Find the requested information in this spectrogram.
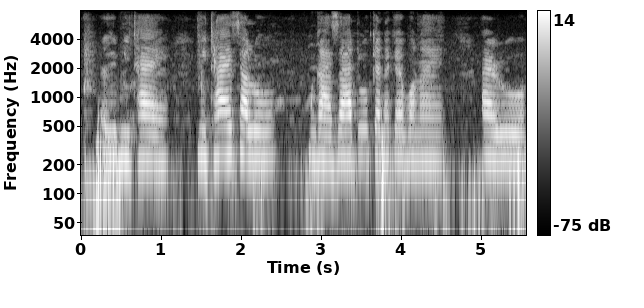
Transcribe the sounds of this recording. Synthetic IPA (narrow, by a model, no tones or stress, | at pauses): mitʰaj | mitʰajsalʊ | ɡazatʊkɛnɛkɛjbɔnajaɹu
